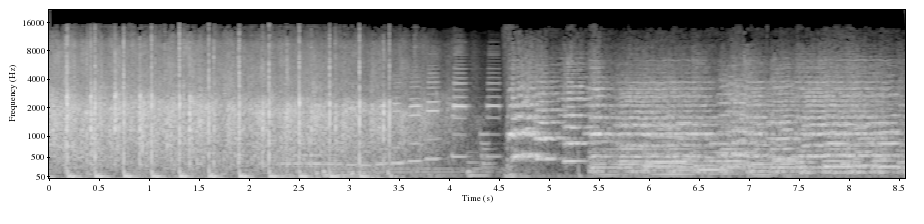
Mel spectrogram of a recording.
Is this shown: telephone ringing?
no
